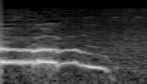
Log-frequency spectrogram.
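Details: Siberian Husky in the Urals gives a short sliding howl, holding a level tone then gliding downward and fading after about one second.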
